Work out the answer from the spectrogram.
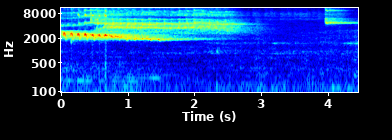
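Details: Greater green leafbird from Indonesia, recorded 29 January 2021: a short, loud, descending trill at the start, trailing off into a fading whistle, with a thin high note near the end.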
